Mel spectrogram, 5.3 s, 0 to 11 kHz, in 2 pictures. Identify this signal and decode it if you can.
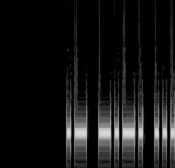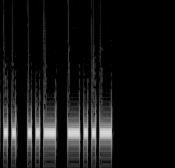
Morse code, heard as a keyed tone, about 24 wpm, 700 Hz. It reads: AC5UX
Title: Speed Racing - USA 2x2 Call Signs 20wpm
